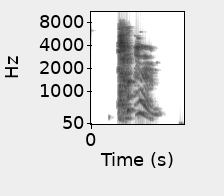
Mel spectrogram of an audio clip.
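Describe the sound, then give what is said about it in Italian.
Coughing from a radio presenter who stepped away from the microphone: a single rasping, throat-clearing cough, a harsh burst that runs into a rougher voiced rumble lasting under a second, heard alone without talk. “Passo il microfono perché devo tossire, scusate.”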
